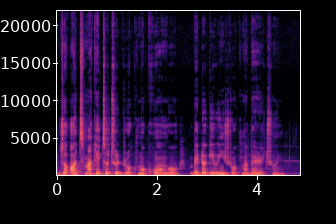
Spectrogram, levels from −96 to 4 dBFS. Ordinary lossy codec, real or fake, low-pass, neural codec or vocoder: none; real; none; none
